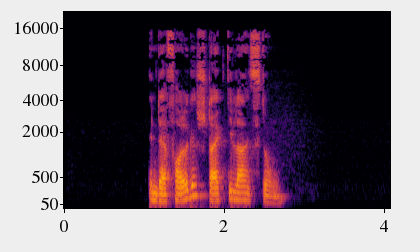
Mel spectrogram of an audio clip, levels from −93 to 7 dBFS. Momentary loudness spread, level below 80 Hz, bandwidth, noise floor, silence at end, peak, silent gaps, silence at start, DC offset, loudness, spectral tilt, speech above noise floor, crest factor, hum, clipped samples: 12 LU; -56 dBFS; 16 kHz; -81 dBFS; 1.35 s; -2 dBFS; none; 1.05 s; under 0.1%; -20 LUFS; -4.5 dB/octave; 61 dB; 22 dB; none; under 0.1%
